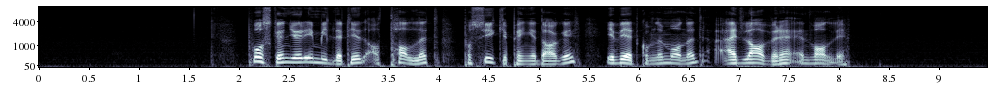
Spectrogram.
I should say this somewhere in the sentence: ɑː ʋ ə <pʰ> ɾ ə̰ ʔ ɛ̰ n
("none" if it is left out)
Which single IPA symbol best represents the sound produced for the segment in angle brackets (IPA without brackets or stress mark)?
none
